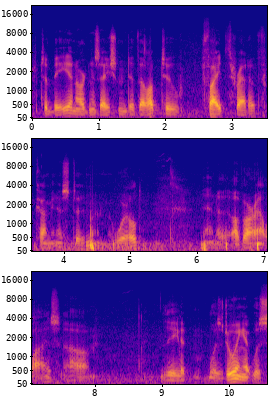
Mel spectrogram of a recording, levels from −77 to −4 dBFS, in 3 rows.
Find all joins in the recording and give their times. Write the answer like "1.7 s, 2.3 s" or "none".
2.9 s, 4.3 s, 9.3 s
